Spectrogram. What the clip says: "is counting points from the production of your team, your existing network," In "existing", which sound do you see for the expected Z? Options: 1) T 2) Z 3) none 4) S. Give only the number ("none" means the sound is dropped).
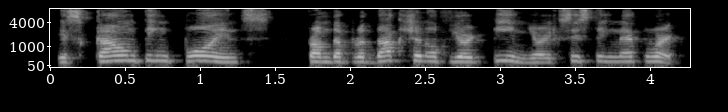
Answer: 4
